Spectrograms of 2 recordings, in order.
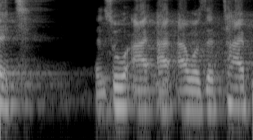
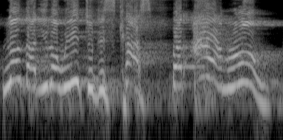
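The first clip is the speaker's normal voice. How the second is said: acted outburst; 8 semitones higher, 5 dB louder than usual. Acting son's outburst, shouted.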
